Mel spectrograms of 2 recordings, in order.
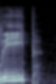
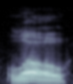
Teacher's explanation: saying leap would be forward low would be back a front position tends to reduce the volume of the oral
